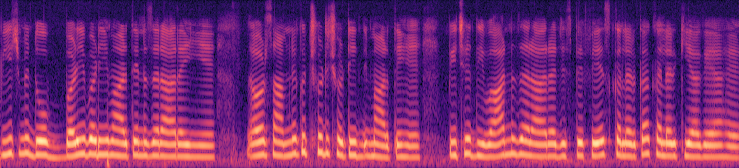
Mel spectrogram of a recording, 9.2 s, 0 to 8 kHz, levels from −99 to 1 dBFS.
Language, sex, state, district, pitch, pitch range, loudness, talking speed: Hindi, female, Uttar Pradesh, Etah, 225 Hz, 215-245 Hz, -16 LUFS, 190 wpm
